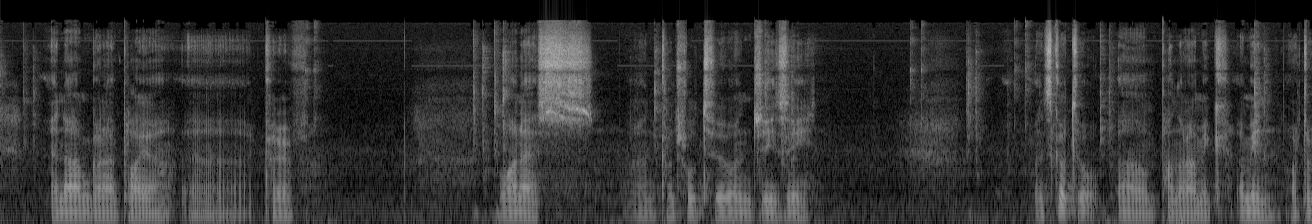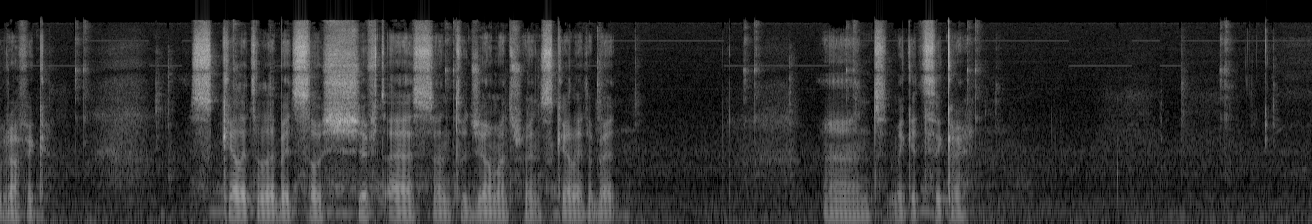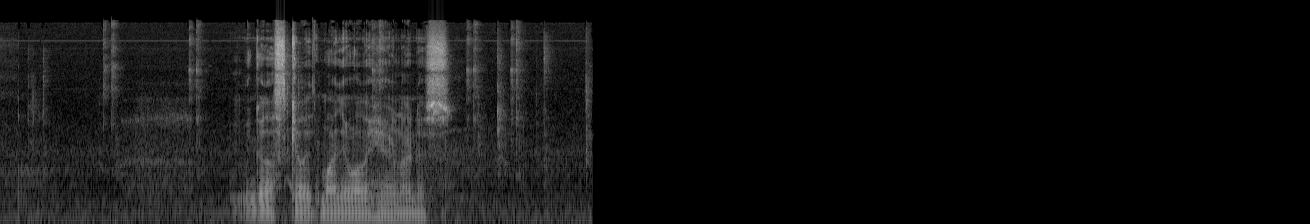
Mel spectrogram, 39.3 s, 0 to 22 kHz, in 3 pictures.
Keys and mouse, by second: 0.1 q, 6.4 ctrl+2, 7.4 g, 9.5 g, 10.3 `, 10.8 `, 12.4 g, 14.5 s, 16.0 shift+s, 18.2 s, 20.8 q, 24.9 shift+Tab, 26.5 s, 29.0 g, 30.8 click, 31.3 ctrl+click, 32.0 g, 34.5 click, 35.2 click, 37.4 g.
